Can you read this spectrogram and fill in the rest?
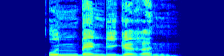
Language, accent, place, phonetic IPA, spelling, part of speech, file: German, Germany, Berlin, [ˈʊnˌbɛndɪɡəʁən], unbändigeren, adjective, De-unbändigeren.ogg
- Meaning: inflection of unbändig: 1. strong genitive masculine/neuter singular comparative degree 2. weak/mixed genitive/dative all-gender singular comparative degree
